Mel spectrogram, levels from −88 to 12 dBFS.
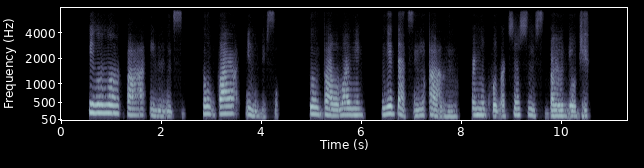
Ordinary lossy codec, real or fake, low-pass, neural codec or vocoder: none; fake; 7.2 kHz; codec, 16 kHz, 0.5 kbps, FreqCodec, smaller model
